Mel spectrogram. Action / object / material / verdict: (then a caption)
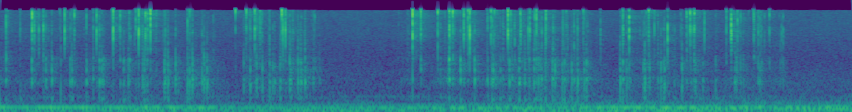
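scrape / plastic paddle hairbrush with bristles / plastic / none. Long painted nails scratch and rake across the dense bristle pad of a red plastic oval paddle hairbrush with a hollow body, making rapid bright, dry scratching and crackling bursts in clusters. A steady low hum runs underneath the whole time.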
